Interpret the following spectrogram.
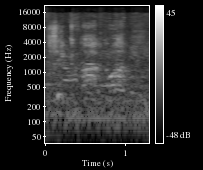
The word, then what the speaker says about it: Chicago: Original pronunciation Che-caw-go.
